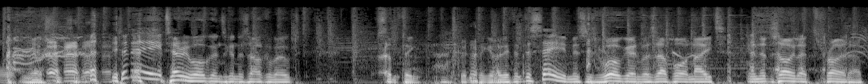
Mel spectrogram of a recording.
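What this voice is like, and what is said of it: Imitates another person's voice. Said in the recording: “That's not a bad impression, is it? ... It's pretty good.”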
